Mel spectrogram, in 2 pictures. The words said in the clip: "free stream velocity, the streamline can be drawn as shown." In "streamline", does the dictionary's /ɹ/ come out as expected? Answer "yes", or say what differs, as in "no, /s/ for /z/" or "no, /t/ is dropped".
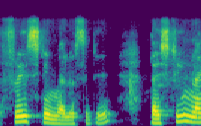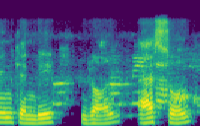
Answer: yes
